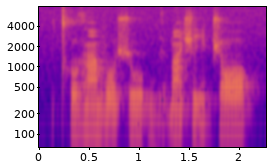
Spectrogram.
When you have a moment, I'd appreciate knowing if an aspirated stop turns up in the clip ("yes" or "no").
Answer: yes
